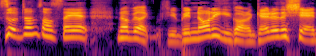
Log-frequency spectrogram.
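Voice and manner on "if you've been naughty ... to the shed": put-on Australian accent. Quoting a favorite movie line nobody recognizes: australian accent. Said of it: "he's like doing this Australian accent".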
